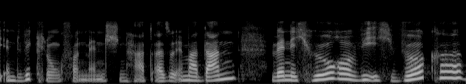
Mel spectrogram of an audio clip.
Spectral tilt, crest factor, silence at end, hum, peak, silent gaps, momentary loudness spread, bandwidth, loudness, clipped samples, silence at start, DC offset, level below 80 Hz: -6 dB/octave; 18 dB; 0 s; none; -10 dBFS; none; 12 LU; 8.2 kHz; -27 LUFS; under 0.1%; 0.05 s; under 0.1%; -74 dBFS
